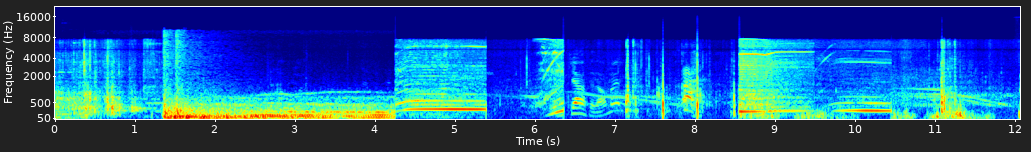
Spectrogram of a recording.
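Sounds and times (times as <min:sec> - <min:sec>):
high-pitched motor drone: 0:03.7 - 0:05.4, 0:08.6 - 0:10.5.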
